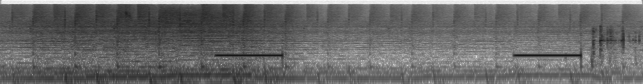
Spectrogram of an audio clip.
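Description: A steady telephone ringback tone sounds twice while a caller is being redialed, each tone about a second long with a pause between, over a low background hum and faint noise.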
